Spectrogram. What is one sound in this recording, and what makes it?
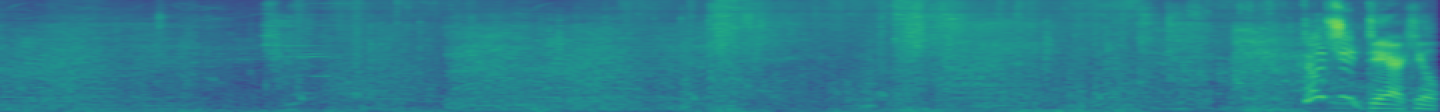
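Heavy blows thud and crash through snow.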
